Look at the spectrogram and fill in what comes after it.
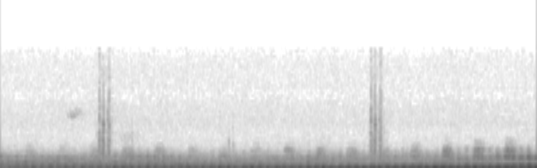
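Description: A train running along the track: a steady rumble that grows slowly louder, with a few faint sharp clicks.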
